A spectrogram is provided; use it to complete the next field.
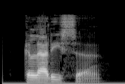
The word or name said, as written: clarisa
